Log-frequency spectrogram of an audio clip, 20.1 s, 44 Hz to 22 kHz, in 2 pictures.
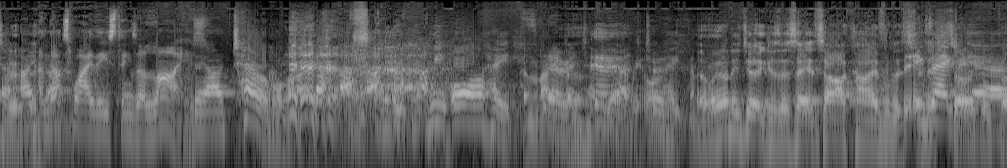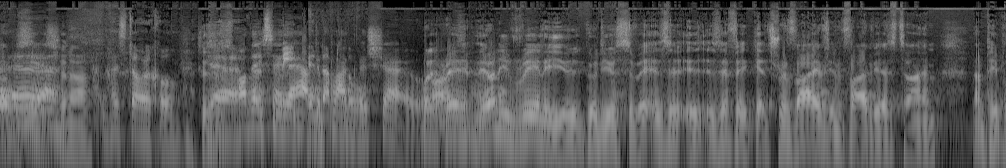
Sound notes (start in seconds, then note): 2.8 laughter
